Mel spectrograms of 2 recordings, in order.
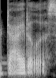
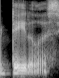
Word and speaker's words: Daedalus: this legend, and the inventor Daedalus, or Daedalus, you might also see it pronounced, or hear it pronounced.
